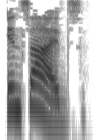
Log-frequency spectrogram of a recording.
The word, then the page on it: insides: British English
